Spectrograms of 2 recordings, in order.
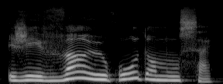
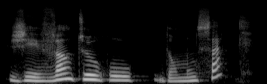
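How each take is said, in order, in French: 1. Aucun son T ne lie vingt à euros. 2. Un son T lie vingt à euros. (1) "la prononciation plus courante" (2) "faire une liaison"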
